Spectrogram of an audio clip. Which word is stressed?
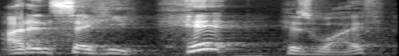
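hit. The word "hit" is stressed.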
